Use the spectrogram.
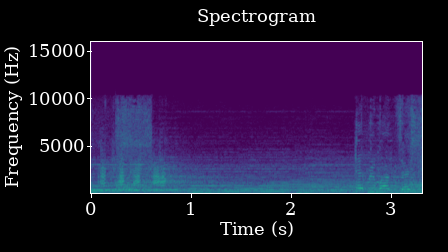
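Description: Draco Malfoy's pained, disappointed grunt when hit in a Harry Potter and the Sorcerer's Stone video game, a short, quacking, nasal vocal cry heard twice over steady game background sound.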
